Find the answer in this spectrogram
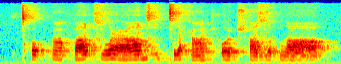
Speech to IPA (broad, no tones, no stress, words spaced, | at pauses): ǀʰɔpkɑ̃fɑ t͡ɕo ʕɑd͡ʑɨ ǀɨħɑ̃t͡ʃʼɔ ʈ͡ʂʰɑʑotðˤɑ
